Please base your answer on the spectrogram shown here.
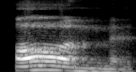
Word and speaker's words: homme: Não chega a ser um homme, né? Tão aberto. Mas ele é bem mais aberto do que esse O aqui.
